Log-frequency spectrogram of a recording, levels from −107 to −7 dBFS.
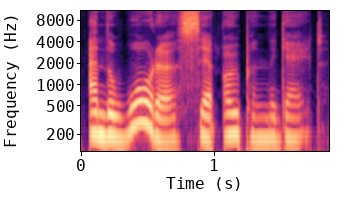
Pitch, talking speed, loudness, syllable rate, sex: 190 Hz, 225 wpm, -17 LUFS, 5.3 syllables/s, female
